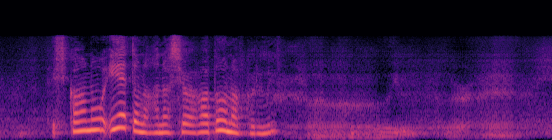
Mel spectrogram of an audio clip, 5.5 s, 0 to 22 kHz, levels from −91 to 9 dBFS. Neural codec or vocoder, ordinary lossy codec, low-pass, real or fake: codec, 16 kHz, 0.5 kbps, X-Codec, WavLM features, trained on Multilingual LibriSpeech; none; none; fake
